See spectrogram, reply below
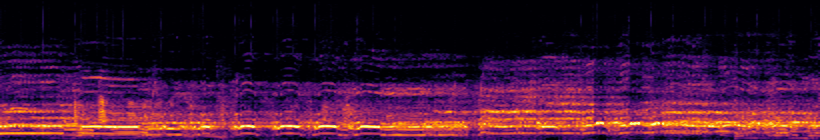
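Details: Crowing contest of Balenggek chickens in Kota Solok: many roosters call together, producing dense, overlapping stepped crows that rise and fall without pause, over a soft background of people.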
